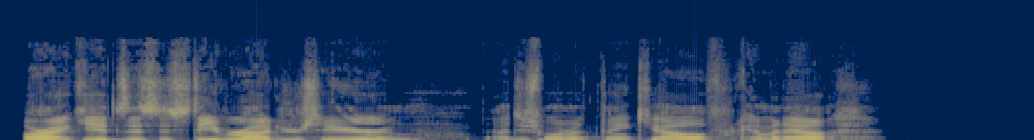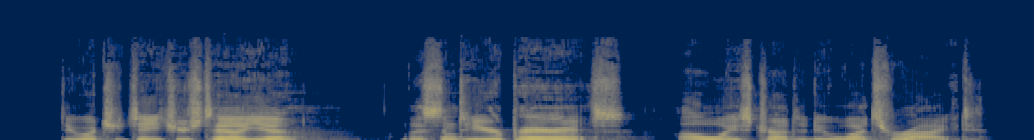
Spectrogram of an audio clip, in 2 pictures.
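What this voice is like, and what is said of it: Low-pitched southern superhero voice. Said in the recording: “Cap kind of has to talk down here, but I don't have the New York accent, so it's a very southern. ... My Captain America southern.”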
